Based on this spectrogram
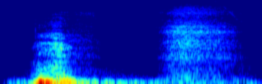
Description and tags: Bear breath, emulated using human voice and vocal transformer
